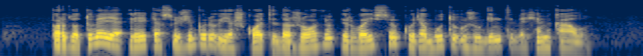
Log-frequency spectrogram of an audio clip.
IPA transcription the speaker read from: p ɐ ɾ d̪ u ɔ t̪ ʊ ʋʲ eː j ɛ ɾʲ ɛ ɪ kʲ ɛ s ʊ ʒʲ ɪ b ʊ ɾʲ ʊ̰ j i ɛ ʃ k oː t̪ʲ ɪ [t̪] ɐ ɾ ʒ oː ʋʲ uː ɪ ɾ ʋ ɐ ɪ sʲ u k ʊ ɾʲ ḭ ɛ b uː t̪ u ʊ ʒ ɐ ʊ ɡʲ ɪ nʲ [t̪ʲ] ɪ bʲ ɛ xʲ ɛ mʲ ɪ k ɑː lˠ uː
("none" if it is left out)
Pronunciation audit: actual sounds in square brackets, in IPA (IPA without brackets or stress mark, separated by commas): d̪, t̪ʲ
